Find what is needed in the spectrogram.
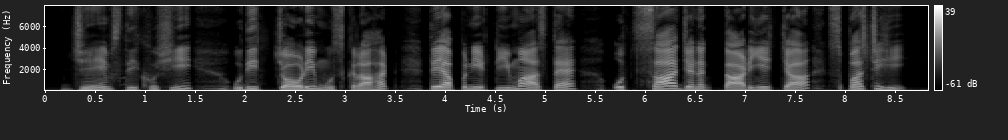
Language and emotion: Dogri, happy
